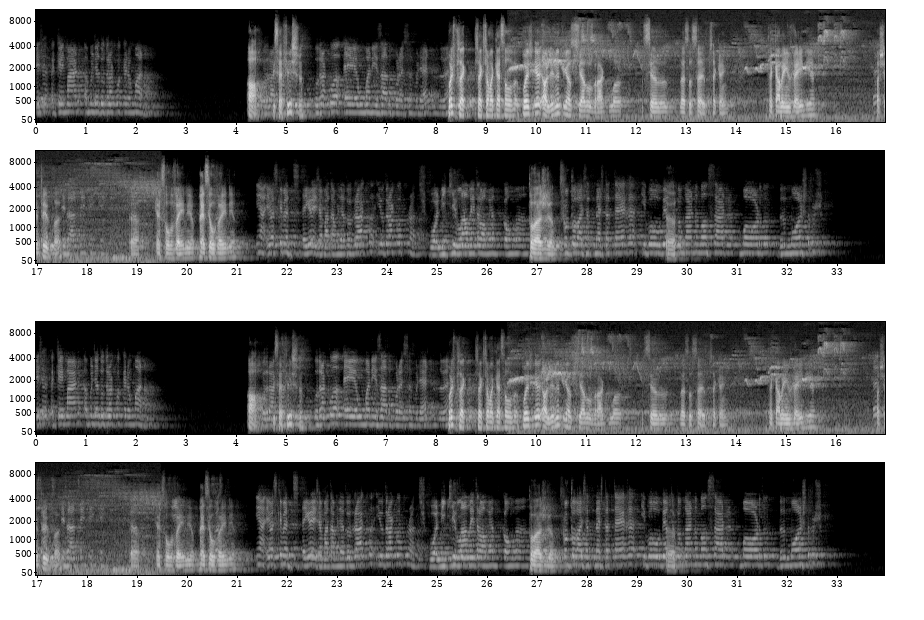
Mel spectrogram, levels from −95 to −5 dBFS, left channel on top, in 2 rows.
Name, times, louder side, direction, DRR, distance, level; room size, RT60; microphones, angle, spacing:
voice 1, 0.0-2.3 4.5-8.3 16.7-18.4 18.8-19.0 19.7-19.9 20.5-20.7 21.4-26.8 27.5-32.7, right 1 dB, 35° right, 7 dB, 5.0 m, -44 dB
voice 2, 4.2-5.2 8.2-11.7 12.1-13.9 14.6-15.6 16.8-17.5 18.9-19.0 19.4-20.9 26.9-27.4 29.6-29.8, left 4 dB, 60° left, 13 dB, 1.3 m, -28 dB
sound 1, 9.4-19.5, left 3 dB, 5° left, 4.7 m, -40 dB
26.5 x 26.0 x 8.5 m, 0.99 s
head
